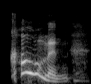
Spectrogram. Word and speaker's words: Goldman: some confusion oh yes coleman the d is silent in america it's it's kodi isle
